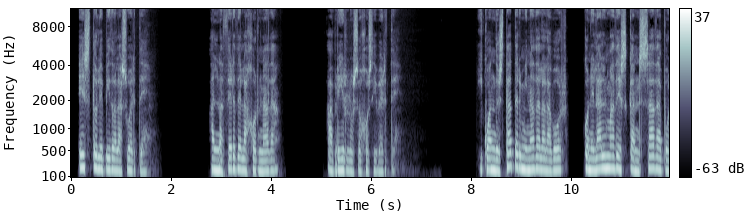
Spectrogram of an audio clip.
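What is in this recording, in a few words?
Spanish, female, poetry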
